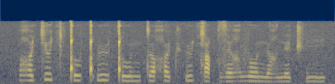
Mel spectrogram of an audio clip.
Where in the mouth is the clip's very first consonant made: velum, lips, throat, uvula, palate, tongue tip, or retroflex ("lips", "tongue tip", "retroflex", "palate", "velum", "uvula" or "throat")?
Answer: uvula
